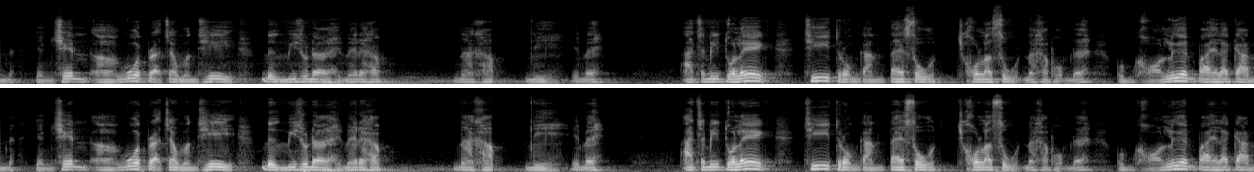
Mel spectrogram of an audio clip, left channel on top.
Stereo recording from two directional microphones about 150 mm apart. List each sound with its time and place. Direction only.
0.3 s speech: 15° right (ahead or behind)
1.3 s a man's voice: 20° right (ahead or behind); by 12.5 s centre (ahead or behind)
